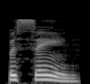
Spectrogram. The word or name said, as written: bassein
